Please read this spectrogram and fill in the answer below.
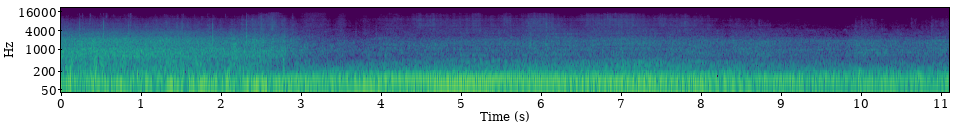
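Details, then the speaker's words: BMW 335i after morning cold start and warm-up: lumpy, uneven running with irregular low thumping, suspected misfire; plugs changed 2.5 months ago, owner suspects coil pack or injector; normal after restart. "Listen to the sound. Sounds for sure like a misfire."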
